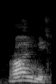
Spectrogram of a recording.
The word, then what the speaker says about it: rhymed: rhymed فاكرين ال H اللي قلت لكم بعد ال R، قلت لكم ال H silent، قلت silent ليه؟ لأنها لا تنطق، فأنت بتقول rhymed prose خلاص كده.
